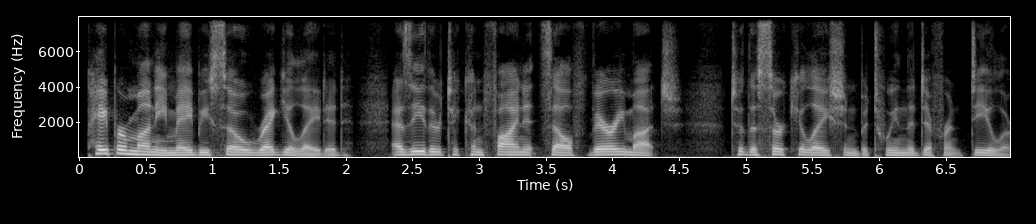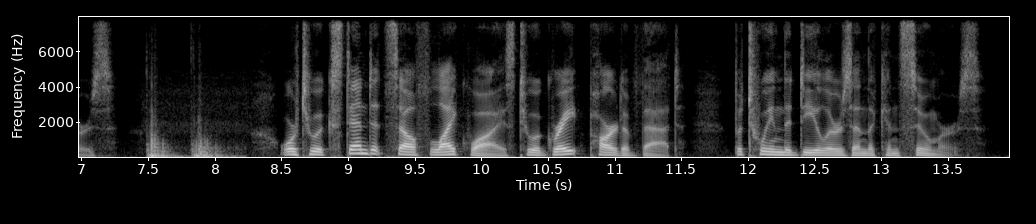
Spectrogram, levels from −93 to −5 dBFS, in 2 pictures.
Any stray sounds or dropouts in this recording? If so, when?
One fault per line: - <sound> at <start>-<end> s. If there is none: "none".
- thud at 7.5-8.3 s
